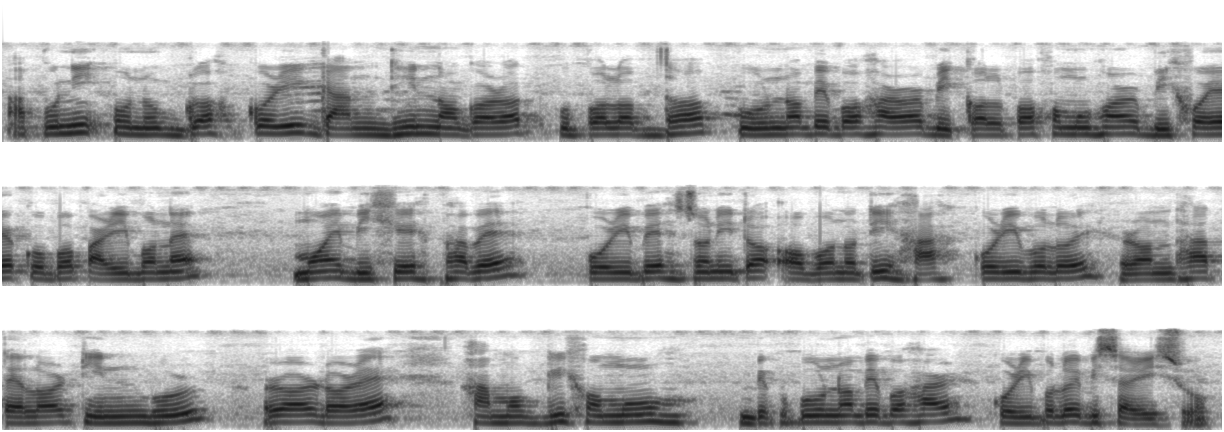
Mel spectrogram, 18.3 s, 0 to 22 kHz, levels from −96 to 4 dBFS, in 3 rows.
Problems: constant background noise, background conversations at intervals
